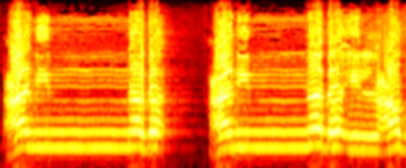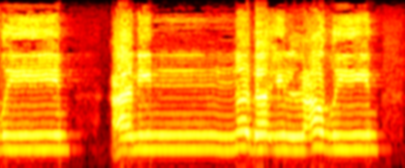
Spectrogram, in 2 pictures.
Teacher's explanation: نلاحظ أن النون مشددة وفيها غنة الذي هو الصوت الذي يخرج من الخيشوم. عن النبأ العظيم.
